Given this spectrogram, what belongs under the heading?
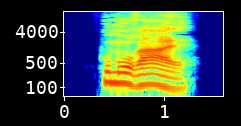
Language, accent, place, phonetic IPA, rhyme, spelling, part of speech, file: German, Germany, Berlin, [humoˈʁaːl], -aːl, humoral, adjective, De-humoral.ogg
- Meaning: 1. of the bodily fluids; humoral 2. of the transport of substances in the blood or lymph 3. of the secretion of hormones and neurotransmitters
